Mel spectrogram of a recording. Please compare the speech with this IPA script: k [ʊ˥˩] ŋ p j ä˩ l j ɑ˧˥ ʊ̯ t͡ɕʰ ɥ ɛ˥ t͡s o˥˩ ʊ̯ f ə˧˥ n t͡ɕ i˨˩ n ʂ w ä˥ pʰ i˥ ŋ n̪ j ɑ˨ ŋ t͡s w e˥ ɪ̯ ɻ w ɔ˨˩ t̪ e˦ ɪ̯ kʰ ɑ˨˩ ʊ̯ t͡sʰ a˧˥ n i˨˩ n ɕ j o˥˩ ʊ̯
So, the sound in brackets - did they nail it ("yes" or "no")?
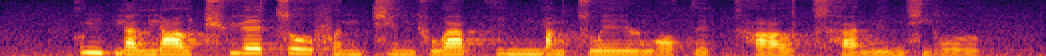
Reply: yes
